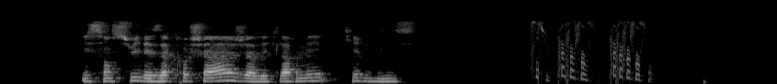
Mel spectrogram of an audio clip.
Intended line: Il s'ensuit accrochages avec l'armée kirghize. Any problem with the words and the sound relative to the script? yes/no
yes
